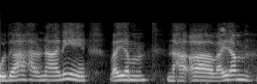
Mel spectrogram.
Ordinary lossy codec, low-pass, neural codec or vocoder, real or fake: MP3, 64 kbps; 7.2 kHz; codec, 16 kHz in and 24 kHz out, 0.6 kbps, FocalCodec, streaming, 2048 codes; fake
